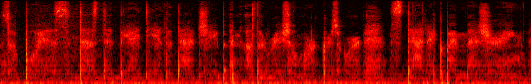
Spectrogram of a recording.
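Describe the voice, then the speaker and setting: A whispering woman at a fairly slow pace, with noticeable background noise. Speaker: ASMR creator. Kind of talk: ASMR study-with-me ramble. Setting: far from microphone. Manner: whispered.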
